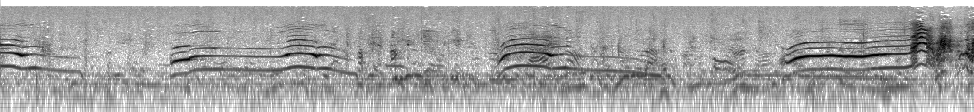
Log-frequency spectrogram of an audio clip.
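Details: Screaming cats during a fight: a run of wavering, moaning yowls, some rising and some falling, coming every second or two, getting louder and harsher toward the end.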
